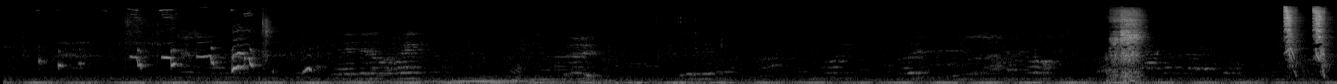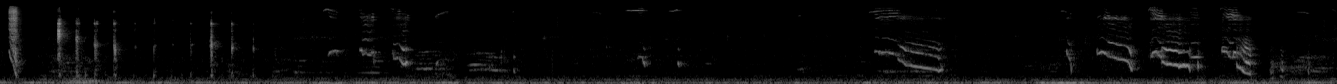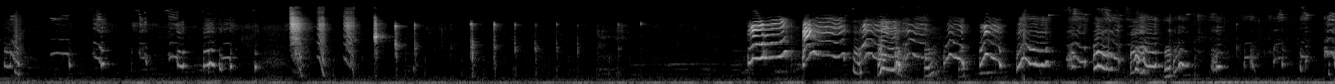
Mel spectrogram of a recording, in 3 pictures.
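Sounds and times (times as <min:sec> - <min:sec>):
puppies whining and whimpering: 0:00.2 - 0:03.4, 0:16.6 - 0:18.6, 0:19.4 - 0:20.6, 0:22.0 - 0:23.0, 0:23.9 - 0:30.5, 0:34.2 - 0:40.0.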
